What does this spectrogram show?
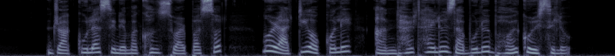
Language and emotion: Assamese, fearful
